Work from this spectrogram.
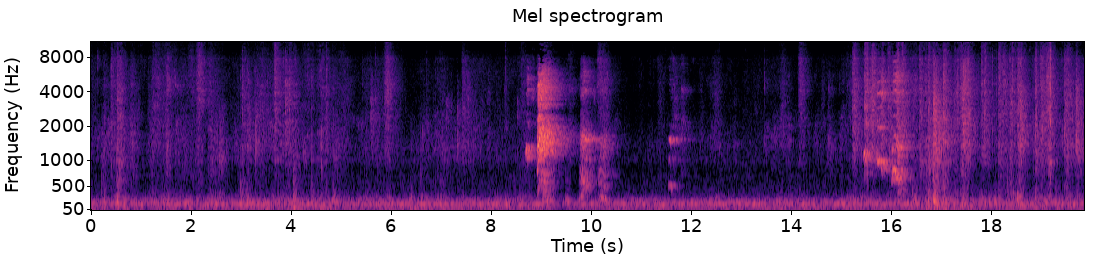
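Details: Six Labrador Retriever puppies in their play room during a live puppy cam, giving a few short high whimpers and yips around the middle and later on, over steady low hum and soft scuffling of play.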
